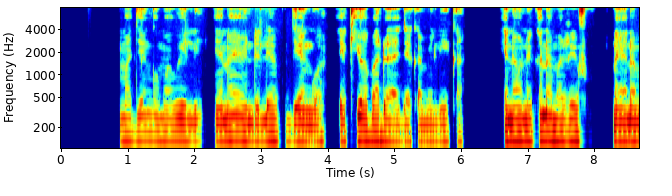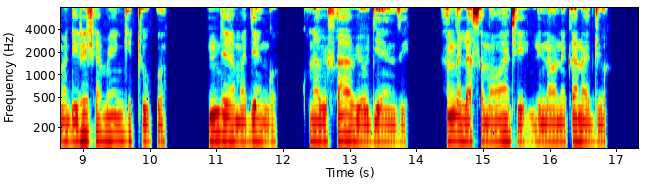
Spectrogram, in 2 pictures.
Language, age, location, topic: Swahili, 18-24, Nairobi, finance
